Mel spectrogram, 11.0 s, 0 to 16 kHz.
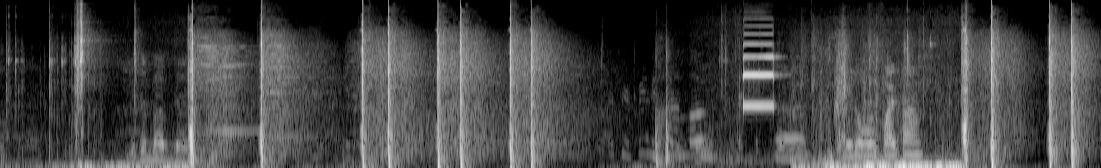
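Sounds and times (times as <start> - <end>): pistol shots with echo: 1.9 - 3.0, 3.6 - 5.8, 9.6 - 11.0
electronic beep: 7.4 - 7.8.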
